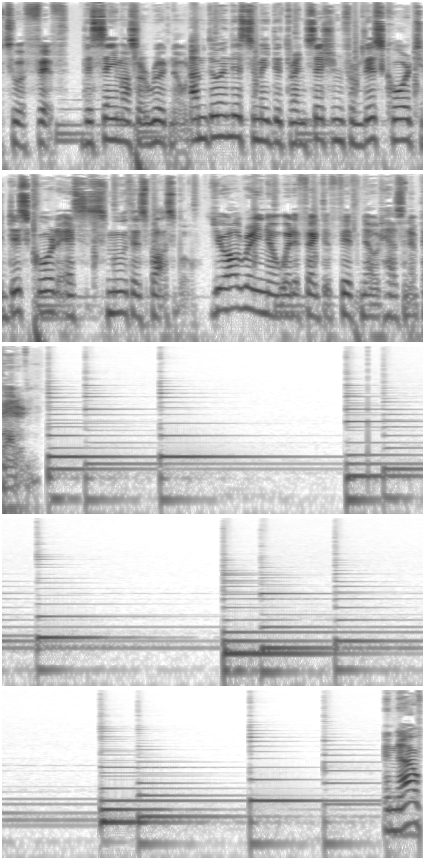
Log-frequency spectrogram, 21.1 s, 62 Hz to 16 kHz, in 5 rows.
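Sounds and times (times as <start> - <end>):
plucked guitar-like melody: 0.3 - 21.0.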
